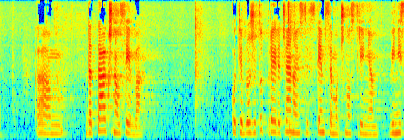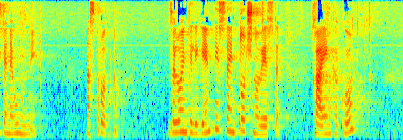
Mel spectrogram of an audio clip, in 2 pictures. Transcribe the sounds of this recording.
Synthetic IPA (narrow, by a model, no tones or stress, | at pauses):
əmd̪at̪akʃnaɔseːba | kɔt̪jɛbiloːʒet̪ut̪̚pɾɛjɾɛt͡ʃɛːnɔinsst̪eːmsɛmɔt͡ʃnost̪ɾinjamʋiːnist̪ɛnɛumni | naspɾoːt̪nɔ | zɛloːint̪ɛliɡent̪nist̪ɛint̪ot͡ʃnɔʋeːst̪ɛ | kʰajiŋkakʰoː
